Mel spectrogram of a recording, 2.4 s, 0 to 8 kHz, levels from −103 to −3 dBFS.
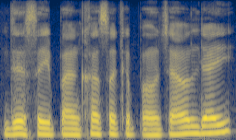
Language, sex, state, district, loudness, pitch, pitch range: Bhojpuri, male, Bihar, Muzaffarpur, -15 LUFS, 135 Hz, 125-145 Hz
